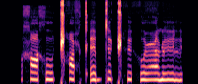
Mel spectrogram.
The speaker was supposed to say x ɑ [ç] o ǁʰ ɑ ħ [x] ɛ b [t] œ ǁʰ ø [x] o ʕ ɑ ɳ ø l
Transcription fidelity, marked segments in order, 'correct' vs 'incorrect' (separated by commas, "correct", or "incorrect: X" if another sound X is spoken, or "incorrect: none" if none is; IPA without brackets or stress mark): incorrect: x, incorrect: kʼ, correct, incorrect: h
